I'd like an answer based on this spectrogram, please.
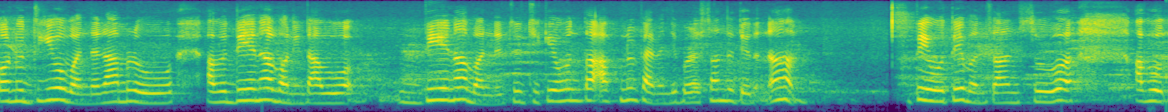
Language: Nepali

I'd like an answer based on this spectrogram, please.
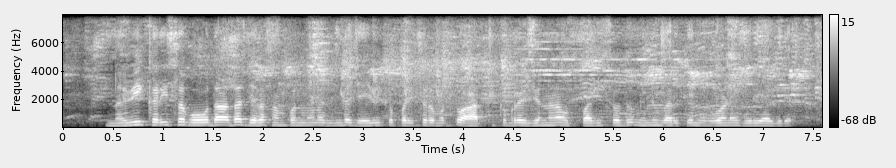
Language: Kannada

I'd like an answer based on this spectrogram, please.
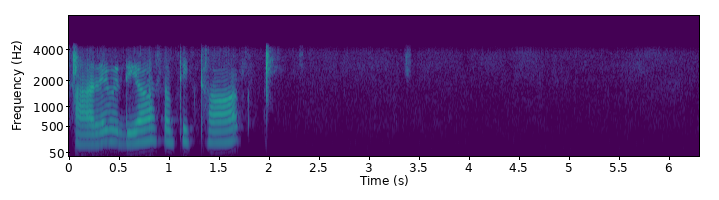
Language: Dogri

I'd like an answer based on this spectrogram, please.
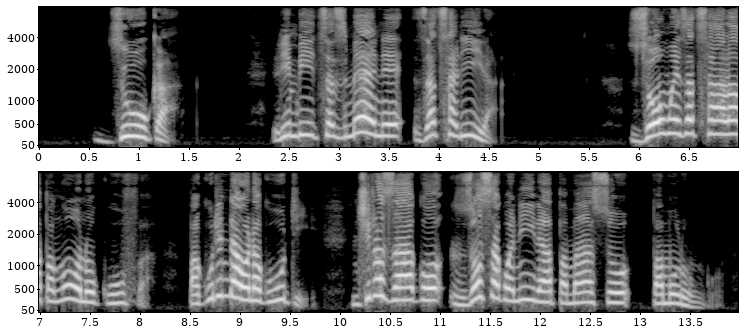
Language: Nyanja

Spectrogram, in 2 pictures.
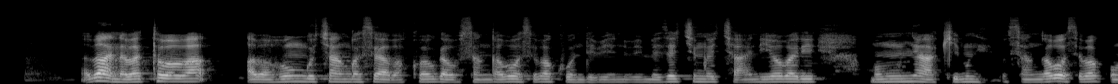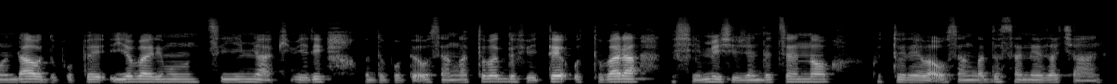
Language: Kinyarwanda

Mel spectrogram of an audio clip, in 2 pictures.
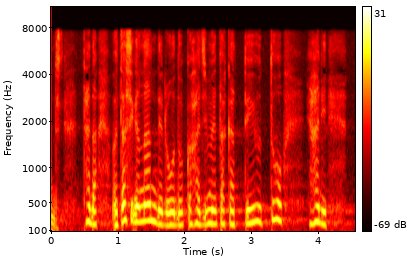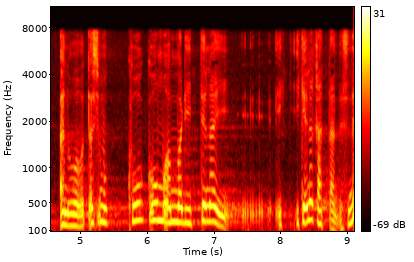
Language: Japanese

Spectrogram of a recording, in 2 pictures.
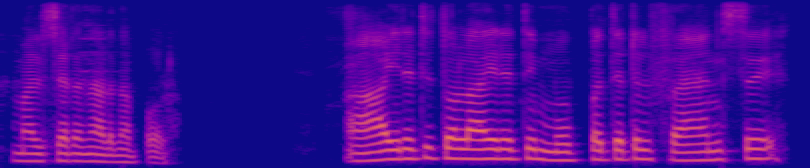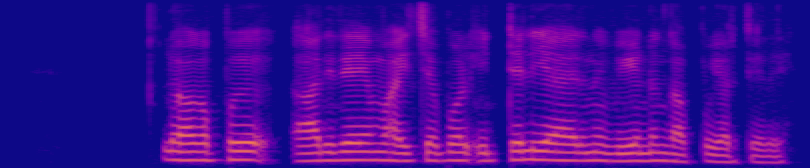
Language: Malayalam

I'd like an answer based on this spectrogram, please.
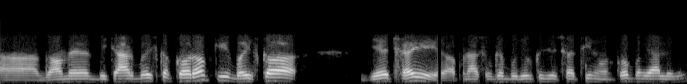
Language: Maithili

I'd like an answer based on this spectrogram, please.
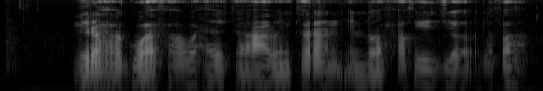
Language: Somali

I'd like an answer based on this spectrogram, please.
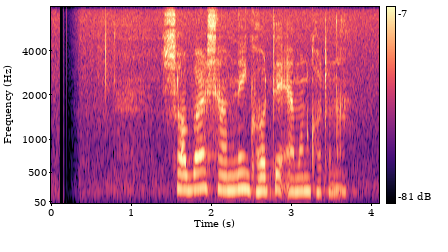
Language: Bangla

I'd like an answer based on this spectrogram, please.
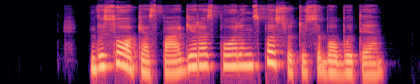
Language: Lithuanian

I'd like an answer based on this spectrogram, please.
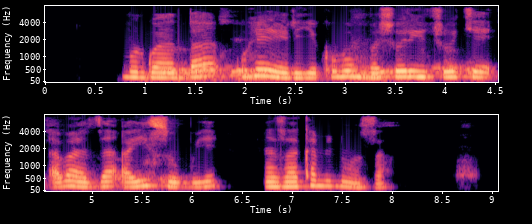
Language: Kinyarwanda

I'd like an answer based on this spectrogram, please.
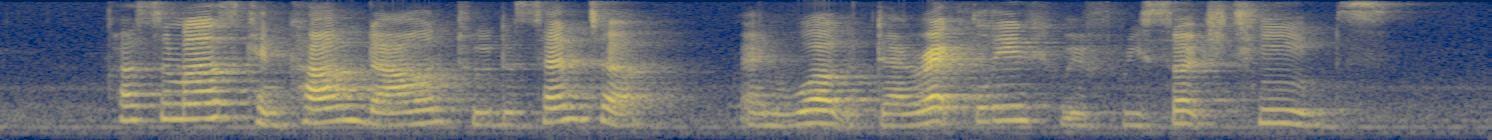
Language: English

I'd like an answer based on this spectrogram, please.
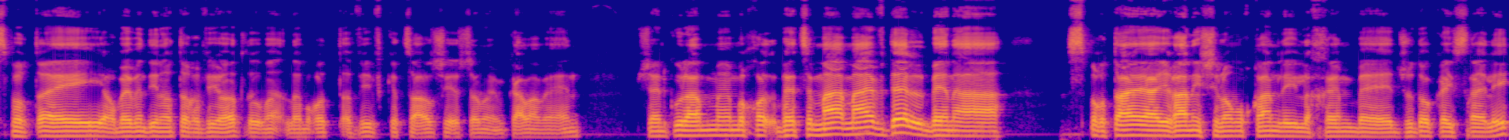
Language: Hebrew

